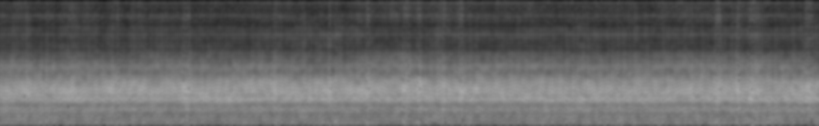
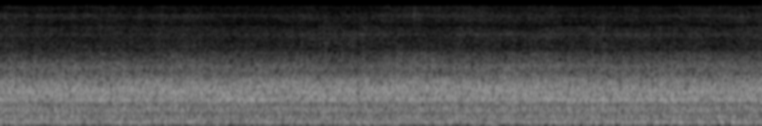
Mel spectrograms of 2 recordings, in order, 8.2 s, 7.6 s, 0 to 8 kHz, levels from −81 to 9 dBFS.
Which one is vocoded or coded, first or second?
first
